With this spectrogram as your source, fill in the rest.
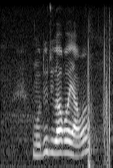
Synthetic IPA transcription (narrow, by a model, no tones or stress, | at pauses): mʊdudiwaɣʊjaɣʊ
